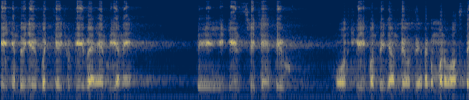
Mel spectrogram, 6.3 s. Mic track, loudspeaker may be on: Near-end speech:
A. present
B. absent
B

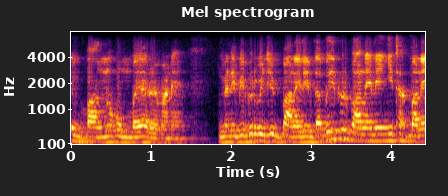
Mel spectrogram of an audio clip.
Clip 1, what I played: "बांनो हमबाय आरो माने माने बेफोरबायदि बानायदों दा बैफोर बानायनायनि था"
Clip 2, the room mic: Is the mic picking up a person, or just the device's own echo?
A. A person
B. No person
B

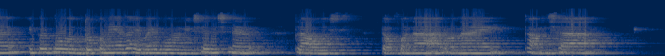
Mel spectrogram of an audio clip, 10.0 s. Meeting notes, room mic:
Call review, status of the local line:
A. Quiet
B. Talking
A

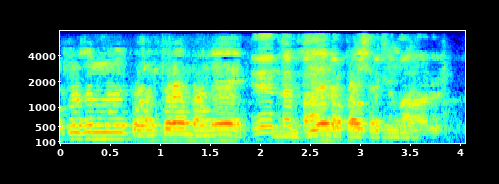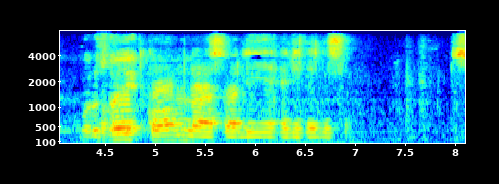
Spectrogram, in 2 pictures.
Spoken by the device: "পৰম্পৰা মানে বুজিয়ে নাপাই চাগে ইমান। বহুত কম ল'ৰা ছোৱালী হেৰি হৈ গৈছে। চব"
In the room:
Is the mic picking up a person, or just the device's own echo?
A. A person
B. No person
A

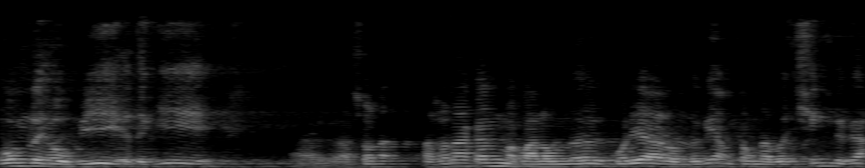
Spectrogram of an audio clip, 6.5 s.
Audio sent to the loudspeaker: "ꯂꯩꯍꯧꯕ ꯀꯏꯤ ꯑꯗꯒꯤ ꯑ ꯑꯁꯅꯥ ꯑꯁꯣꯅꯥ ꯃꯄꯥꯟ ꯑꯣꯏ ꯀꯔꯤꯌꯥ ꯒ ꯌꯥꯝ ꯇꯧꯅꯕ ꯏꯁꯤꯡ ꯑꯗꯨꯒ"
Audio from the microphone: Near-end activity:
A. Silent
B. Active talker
A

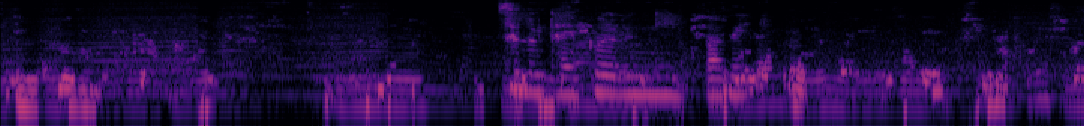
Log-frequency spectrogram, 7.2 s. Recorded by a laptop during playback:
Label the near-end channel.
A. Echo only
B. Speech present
B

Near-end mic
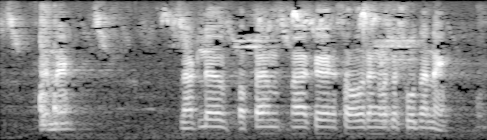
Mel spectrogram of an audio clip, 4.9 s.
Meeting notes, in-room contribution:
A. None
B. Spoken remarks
A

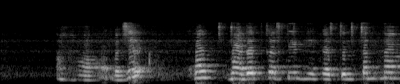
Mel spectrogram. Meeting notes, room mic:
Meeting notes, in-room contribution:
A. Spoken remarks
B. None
B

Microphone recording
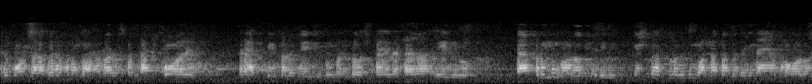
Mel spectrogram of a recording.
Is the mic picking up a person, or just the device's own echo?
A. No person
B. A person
A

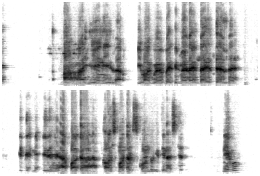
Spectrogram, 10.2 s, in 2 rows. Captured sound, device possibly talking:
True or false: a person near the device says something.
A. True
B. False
B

